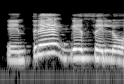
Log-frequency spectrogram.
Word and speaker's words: entrégueselo: Entrégueselo. A ver, escuchemos. Entrégueselo. ¿Dónde está la palabra con acento? ¿Dónde se encuentra presente la sílaba tónica? ¿Dónde se encuentra presente el acento? En la sílaba tre.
